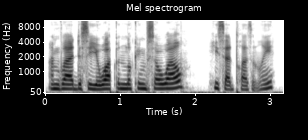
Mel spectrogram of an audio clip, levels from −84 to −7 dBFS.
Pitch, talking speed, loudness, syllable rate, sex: 210 Hz, 245 wpm, -16 LUFS, 5.8 syllables/s, female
